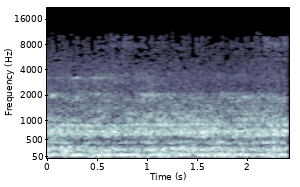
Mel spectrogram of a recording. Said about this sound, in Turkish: Bayağı yürüdüğü bir vapur bu arada. Normalde çok daha sessiz olur. Denizin sessizliği daha çok yansıt ama bu vapur biraz fazla gürültülü.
